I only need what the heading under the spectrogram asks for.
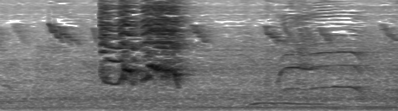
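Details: A male green junglefowl, calling vigorously, gives a short, rough, broadband crow of under a second. Quieter thin whistled notes from other birds come before and after it.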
